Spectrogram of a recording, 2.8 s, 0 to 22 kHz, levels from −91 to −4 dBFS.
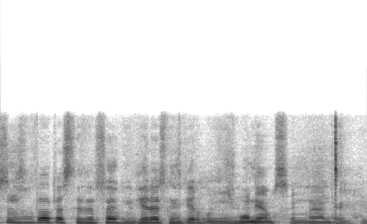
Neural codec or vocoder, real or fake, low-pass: codec, 24 kHz, 1 kbps, SNAC; fake; 10.8 kHz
